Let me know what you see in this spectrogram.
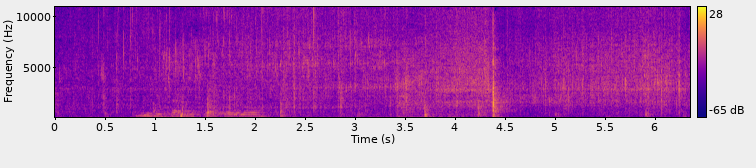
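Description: Chorizo sizzling as it fries in a skillet, with a spoon scraping and clicking against the pan as it is stirred; one sharper clack comes about two-thirds of the way through.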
